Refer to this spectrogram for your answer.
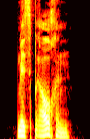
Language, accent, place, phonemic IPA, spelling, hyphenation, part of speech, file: German, Germany, Berlin, /mɪsˈbʁaʊxən/, missbrauchen, miss‧brau‧chen, verb, De-missbrauchen.ogg
- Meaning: 1. to abuse (use improperly) 2. to maltreat; to abuse (treat improperly or violently) 3. to abuse; to violate (rape or assault sexually)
